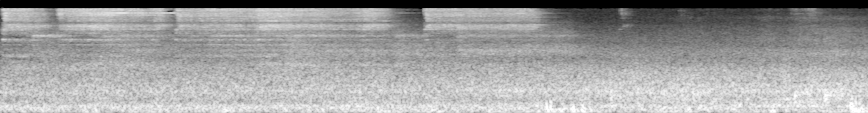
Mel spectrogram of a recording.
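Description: Sydney Trains Waratah electric train pulling away, with a steady rumble and several high-pitched tones that die away about four seconds in as it recedes.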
